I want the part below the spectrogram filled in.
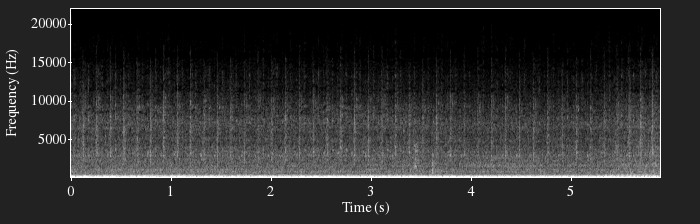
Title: Rattling Noise RAM1500 2011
